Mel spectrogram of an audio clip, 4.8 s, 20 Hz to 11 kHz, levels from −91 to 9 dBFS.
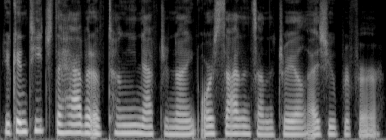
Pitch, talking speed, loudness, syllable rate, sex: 180 Hz, 210 wpm, -20 LUFS, 5.0 syllables/s, female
